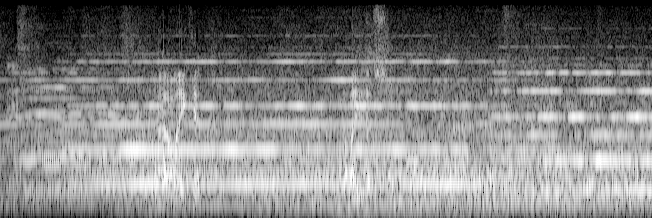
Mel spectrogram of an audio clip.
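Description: Organ holding sustained chords, swelling up over the first second.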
